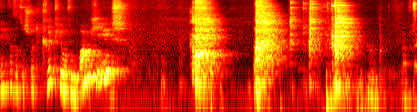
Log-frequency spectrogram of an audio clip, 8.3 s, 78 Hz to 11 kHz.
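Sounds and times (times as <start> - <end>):
speech: 0.0 - 2.6
heavy metal isolation cell door opening: 3.8 - 4.5, 5.9 - 7.3.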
